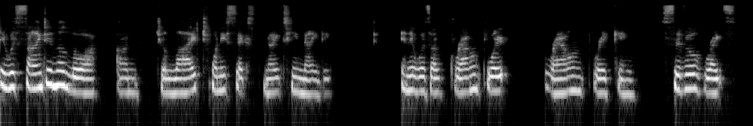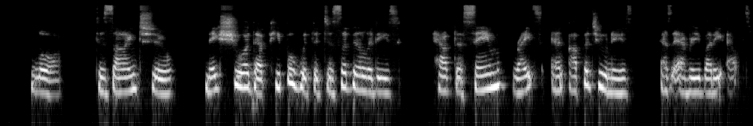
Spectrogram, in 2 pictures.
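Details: Adult woman with about six years of communication challenges who has aphasia, apraxia of speech and dysarthria, and whose speech is sometimes hard to understand; aphasia with apraxia of speech and dysarthria.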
